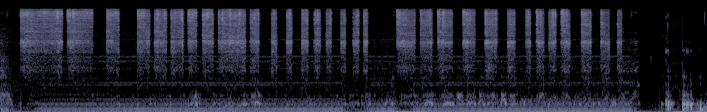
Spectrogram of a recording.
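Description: A steady airbrush hiss, spraying yellow paint onto a frog fishing lure, runs almost continuously with a faint motor hum beneath, broken by a brief pause midway and ending with a few clicks.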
